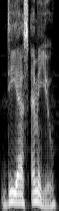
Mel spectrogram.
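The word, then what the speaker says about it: DeSmuME: created a DS emulator called DS meu yes that's how it's pronounced just one year after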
